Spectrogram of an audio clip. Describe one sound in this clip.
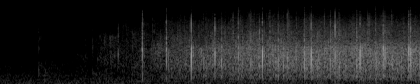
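A large audience applauds in a big echoing hall, the clapping swelling louder.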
